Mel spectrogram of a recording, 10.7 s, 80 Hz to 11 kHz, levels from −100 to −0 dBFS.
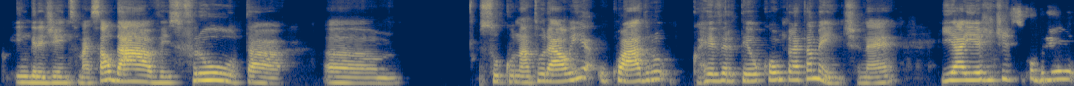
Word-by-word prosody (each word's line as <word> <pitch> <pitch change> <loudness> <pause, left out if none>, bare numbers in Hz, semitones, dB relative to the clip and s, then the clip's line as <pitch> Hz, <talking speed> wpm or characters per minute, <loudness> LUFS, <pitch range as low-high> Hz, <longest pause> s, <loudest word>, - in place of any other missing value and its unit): ingredientes 180 -1 -2
mais 165 -1 -3
saudáveis, 210 -7 +5
fruta, 185 -10 0 0.4
hã, 175 -1 -2 1.2
suco 200 -1 -5
natural. 210 +4 +2
E 315 +5 -1
a - - -12
o 230 - -11
quadro 225 +6 +2 0.2
reverteu 225 0 -3
completamente, 255 - -2
né. 170 +3 -4 0.4
E 245 +3 0
aí 245 0 +5
a - - +3
gente 250 +2 -3
descobriu 260 0 -5
215 Hz, 105 wpm, -21 LUFS, 180-245 Hz, 1.2 s, saudáveis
